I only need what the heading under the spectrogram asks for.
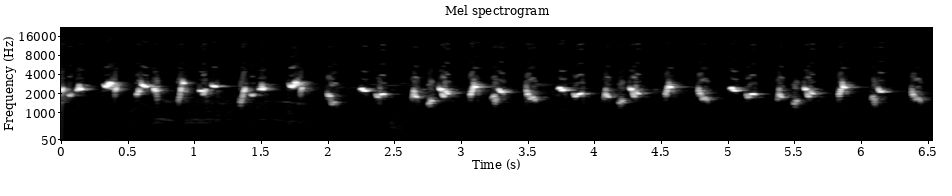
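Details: Vigorous chattering song of a yellow-vented bulbul for prompting caged birds: evenly spaced, rapid chirps that dip and rise in pitch, running without a break for the whole stretch.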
